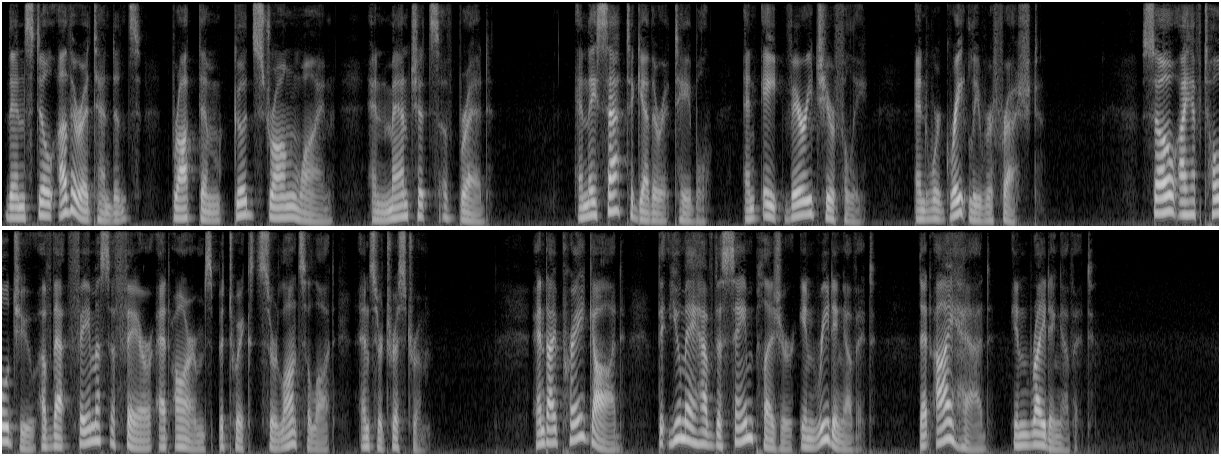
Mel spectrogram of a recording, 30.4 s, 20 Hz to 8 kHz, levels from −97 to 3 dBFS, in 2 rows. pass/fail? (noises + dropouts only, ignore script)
pass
